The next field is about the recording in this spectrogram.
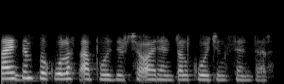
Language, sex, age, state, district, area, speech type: Kashmiri, female, 30-45, Jammu and Kashmir, Pulwama, rural, conversation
